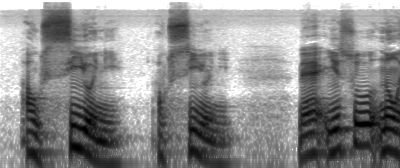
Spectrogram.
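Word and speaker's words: Alcíone: ave mitológica o nome dela é Alcione e não Alcione é Alcione as sílaba tônica é essa aqui então se você conta última penúltima antepenúltima Alcione é uma palavra proparoxítona beleza aqui ó aríete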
